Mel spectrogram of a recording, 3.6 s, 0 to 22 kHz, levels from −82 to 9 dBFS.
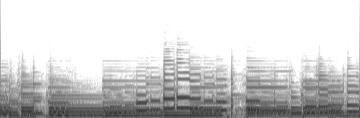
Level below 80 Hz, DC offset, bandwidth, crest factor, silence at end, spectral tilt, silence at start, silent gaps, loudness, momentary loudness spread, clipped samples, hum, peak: -34 dBFS; 1%; 3 kHz; 12 dB; 0 s; -13 dB/octave; 0 s; none; -16 LUFS; 3 LU; under 0.1%; none; -2 dBFS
